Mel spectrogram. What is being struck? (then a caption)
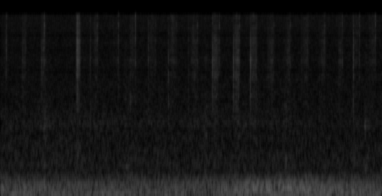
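Pencil on drawing paper. A light-blue mechanical pencil held by the fingertips makes fast fur strokes on a sheet of drawing paper. Quick, soft scratches flick in as brief bright bursts over a steady low rumble, at a quiet, even level throughout.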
